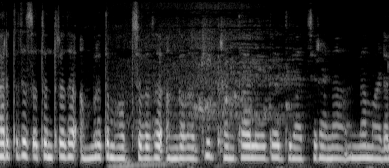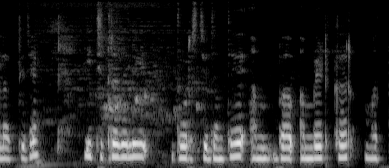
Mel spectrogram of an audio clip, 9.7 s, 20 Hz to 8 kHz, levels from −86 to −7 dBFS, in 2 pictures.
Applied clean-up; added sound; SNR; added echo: classical method log-MMSE.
